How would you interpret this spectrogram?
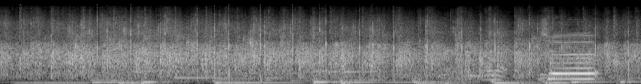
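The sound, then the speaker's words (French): A roomful of people at a conference at the ULB claps steadily and loudly for several seconds for the evening's four speakers, the dense patter of many hands blending into a continuous wash of applause that swells slightly near the end. “Donc, je vous demande d'applaudir quand même nos quatre intervenants de la soirée.”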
